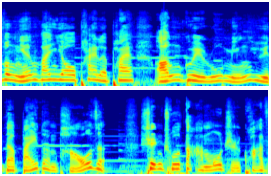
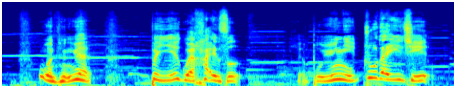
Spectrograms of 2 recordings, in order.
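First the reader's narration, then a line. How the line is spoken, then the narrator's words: Angry, tearful. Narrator (Chinese): 他带着哭腔，愤怒地说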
